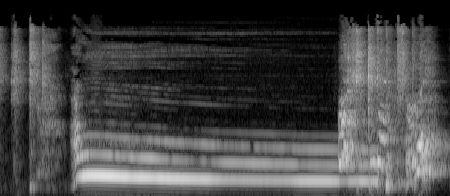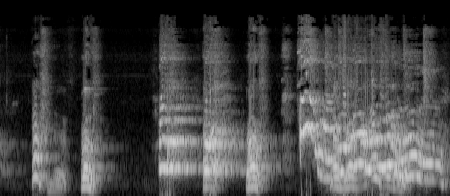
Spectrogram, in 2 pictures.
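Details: Siberian Husky singing along with its owner during play: a long steady held note opens, then the dog answers with choppy woo sounds and a closing wavering, warbling howl phrase.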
